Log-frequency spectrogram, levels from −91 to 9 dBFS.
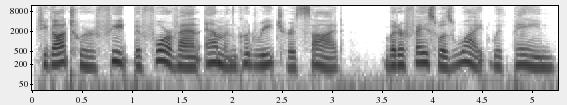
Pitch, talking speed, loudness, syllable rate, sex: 190 Hz, 215 wpm, -20 LUFS, 4.8 syllables/s, female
